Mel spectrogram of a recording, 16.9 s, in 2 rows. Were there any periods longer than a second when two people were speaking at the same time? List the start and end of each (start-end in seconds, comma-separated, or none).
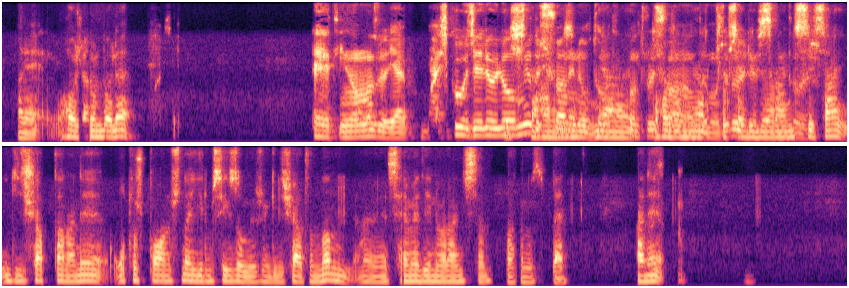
5.0-8.2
